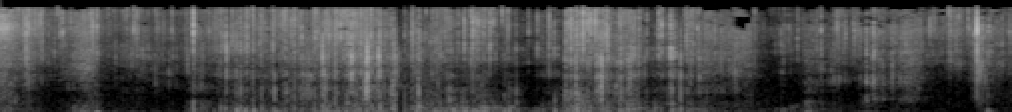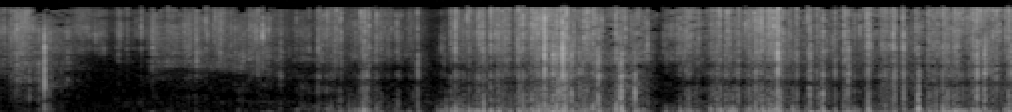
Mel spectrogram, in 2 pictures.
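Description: A small, thin, hollow masquerade mask covered in glitter or beads is held up, then pressed over the top of a microphone and scratched with long acrylic nails. The result is a dense run of close, crinkly scratches and crunches, mostly low and boomy with bright fizzing edges, in irregular bursts that swell louder toward the end.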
